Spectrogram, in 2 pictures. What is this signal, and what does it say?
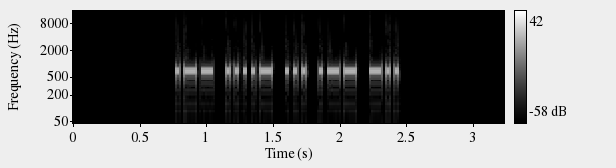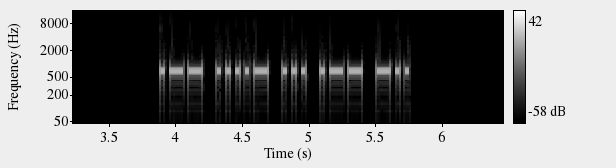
Morse code, heard as a keyed tone, about 32 wpm, 700 Hz. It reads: W4SWD W4SWD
